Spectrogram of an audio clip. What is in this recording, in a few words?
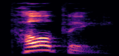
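"pulpy", British English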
